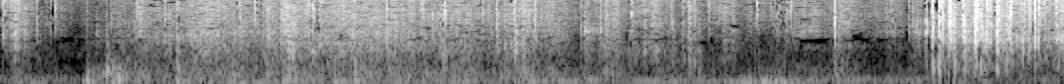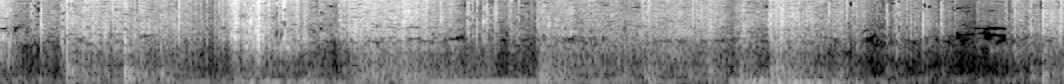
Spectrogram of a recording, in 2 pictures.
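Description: Fingertips crush and snap a pile of thin, stiff, translucent amber dry soap strips and sheets. Dense, dry crunching and crackling bursts fill the clip, bright and brittle on top over a low rumble, with the loudest flurry around the middle.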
